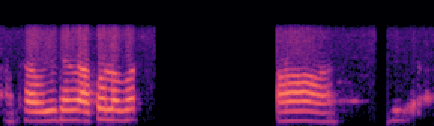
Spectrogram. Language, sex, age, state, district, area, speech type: Assamese, female, 45-60, Assam, Majuli, urban, conversation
